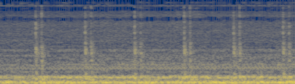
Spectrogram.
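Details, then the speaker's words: Newly installed diesel air heater in an MCI bus RV conversion, start-up with bubbles still in the fuel line: even ticks about three a second over a low burner rumble as it lights. Fuel pump ticking. "Well, you can definitely hear that. You can hear that pump just clicking away."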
